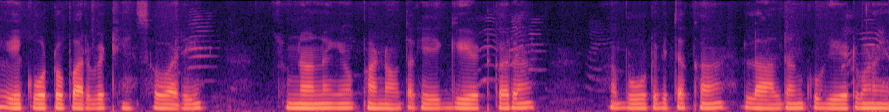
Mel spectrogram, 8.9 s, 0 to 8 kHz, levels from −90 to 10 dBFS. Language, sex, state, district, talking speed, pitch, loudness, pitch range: Garhwali, male, Uttarakhand, Uttarkashi, 135 wpm, 120 Hz, -17 LUFS, 115-125 Hz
